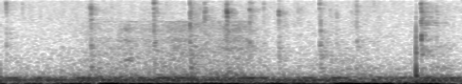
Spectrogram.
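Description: Typing on a computer keyboard: a quick, irregular run of light key clicks, over a faint steady low hum.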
